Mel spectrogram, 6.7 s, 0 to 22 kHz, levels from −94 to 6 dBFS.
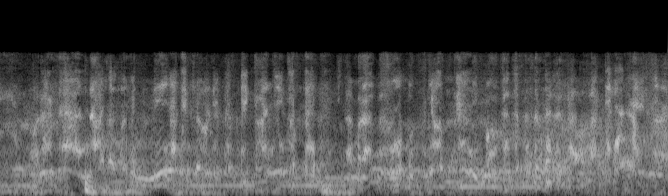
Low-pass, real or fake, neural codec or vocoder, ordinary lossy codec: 7.2 kHz; fake; codec, 24 kHz, 3 kbps, HILCodec; none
